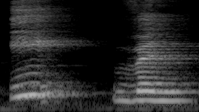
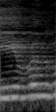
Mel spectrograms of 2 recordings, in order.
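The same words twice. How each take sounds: First: "even" split as ee, pause, ven; syllable-by-syllable "even"; broken into syllables. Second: Said in the usual way. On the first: Shown as a demonstration. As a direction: pause after the long first vowel of "even". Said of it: "even को कैसे तोड़ेंगे हम?". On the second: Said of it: "कैसे तोड़ेंगे हम".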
